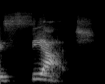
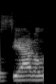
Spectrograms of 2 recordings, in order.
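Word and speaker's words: Si'ahl: tribal leader, Chief Seattle, which I heard Vi Hilbert say Siach. So, you know, not only that, do they steal your land and water, they try to take the name and they butcher the actual, how you pronounce names, right? So Seattle isn't like truly was his name, it was Siach, Chief Siach.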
